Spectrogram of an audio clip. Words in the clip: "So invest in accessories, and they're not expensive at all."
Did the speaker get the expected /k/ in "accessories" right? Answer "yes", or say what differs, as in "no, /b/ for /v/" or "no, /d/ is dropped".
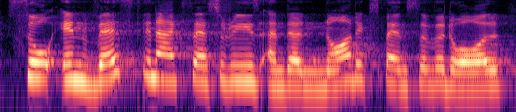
yes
